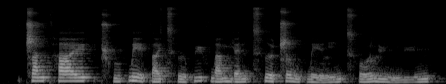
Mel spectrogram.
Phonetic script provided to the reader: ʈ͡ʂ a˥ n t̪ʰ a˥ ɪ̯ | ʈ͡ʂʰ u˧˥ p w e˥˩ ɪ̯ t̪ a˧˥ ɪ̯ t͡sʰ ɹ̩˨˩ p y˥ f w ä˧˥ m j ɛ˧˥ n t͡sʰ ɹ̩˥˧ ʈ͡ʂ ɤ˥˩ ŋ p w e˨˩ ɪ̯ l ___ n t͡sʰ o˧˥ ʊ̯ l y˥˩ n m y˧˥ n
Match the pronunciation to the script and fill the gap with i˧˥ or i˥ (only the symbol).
i˧˥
